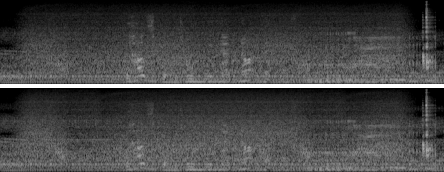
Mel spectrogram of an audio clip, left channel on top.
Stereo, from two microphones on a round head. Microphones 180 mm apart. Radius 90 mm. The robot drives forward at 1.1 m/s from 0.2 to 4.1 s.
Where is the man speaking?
5° left (ahead or behind).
